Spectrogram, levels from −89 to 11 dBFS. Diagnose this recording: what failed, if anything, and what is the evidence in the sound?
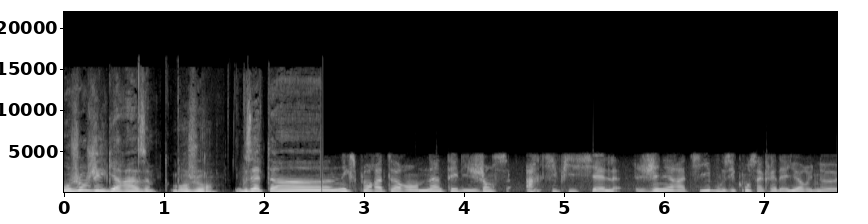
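At 2.57 s the speech drops out for about 20 ms and comes back duller and boxier, with nothing above 4.5 kHz through to the end of the clip. Its loudness stays roughly the same, but a new, faint background noise sits well below the speech. At the driver and device level, the likely cause is an input switched to a poorer device, such as a second microphone or a headset's narrowband call profile with its own tone and noise.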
